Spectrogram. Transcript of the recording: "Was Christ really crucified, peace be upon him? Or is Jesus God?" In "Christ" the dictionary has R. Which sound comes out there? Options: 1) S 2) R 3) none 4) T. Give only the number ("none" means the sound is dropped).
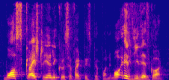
2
